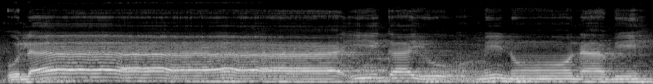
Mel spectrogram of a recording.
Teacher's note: Ya, makanya disebut idgham bigunnah. Idghamnya nun masuk ke ya dan ada gunnah, ada gunnahnya dengungnya, suara sengau ke hidung.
